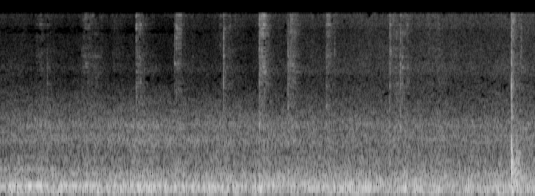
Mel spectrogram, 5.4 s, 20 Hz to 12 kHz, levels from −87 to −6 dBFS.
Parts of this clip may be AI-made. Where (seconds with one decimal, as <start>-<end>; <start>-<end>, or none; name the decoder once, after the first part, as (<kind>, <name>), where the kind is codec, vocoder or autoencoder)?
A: none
